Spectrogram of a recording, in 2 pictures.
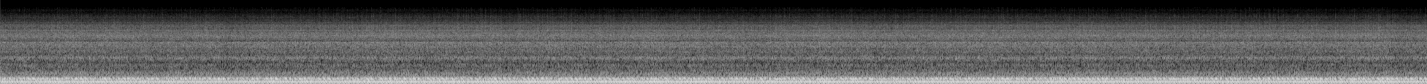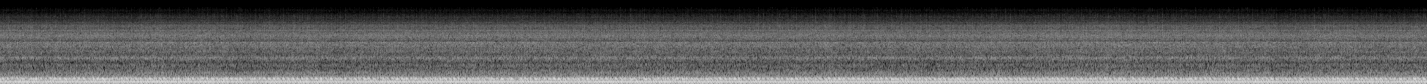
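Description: Cessna 210's six-cylinder piston engine and propeller running steadily in flight, heard from inside the cabin as a constant, unchanging low hum.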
